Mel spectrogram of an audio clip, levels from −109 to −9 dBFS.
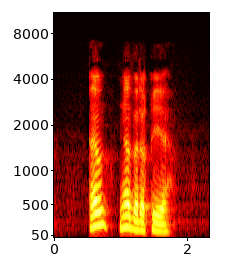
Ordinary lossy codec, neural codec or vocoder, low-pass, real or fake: AAC, 48 kbps; codec, 16 kHz, 2 kbps, FunCodec, trained on LibriTTS, 25 frames a second; 7.2 kHz; fake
